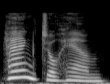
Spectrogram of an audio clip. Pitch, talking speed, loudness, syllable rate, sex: 215 Hz, 165 wpm, -17 LUFS, 3.2 syllables/s, female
